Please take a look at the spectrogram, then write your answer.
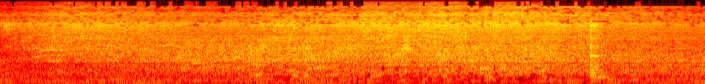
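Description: Water and turmeric powder hit hot spices in a pan, setting off a loud, steady sizzling hiss close by that holds for several seconds without any talk.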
